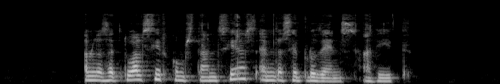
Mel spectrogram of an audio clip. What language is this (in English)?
Catalan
